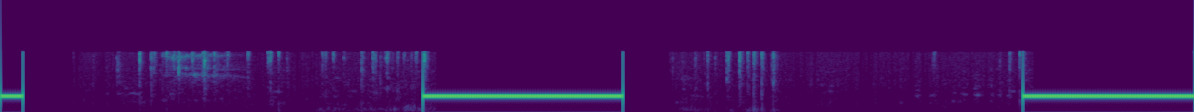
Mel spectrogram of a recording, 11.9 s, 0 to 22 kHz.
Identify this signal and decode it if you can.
Ringback tone (North America), 440 + 480 Hz.
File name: CENTRAL MAERSK / out gabrielle.melendez - .48129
